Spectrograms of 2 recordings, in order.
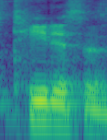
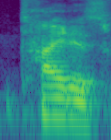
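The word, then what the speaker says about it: Tidus: in Final Fantasy 10 how do you pronounce titus's name I just told you how I pronounce it because it makes way more sense to say Titus given the the nature of the game and the box art is very oceany and very blue and there's a lot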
